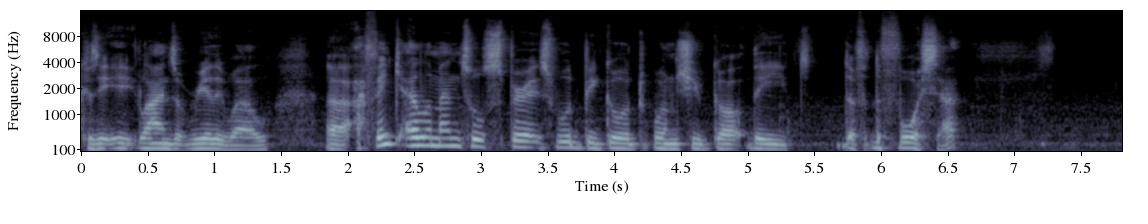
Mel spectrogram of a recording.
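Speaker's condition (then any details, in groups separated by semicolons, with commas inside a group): No condition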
